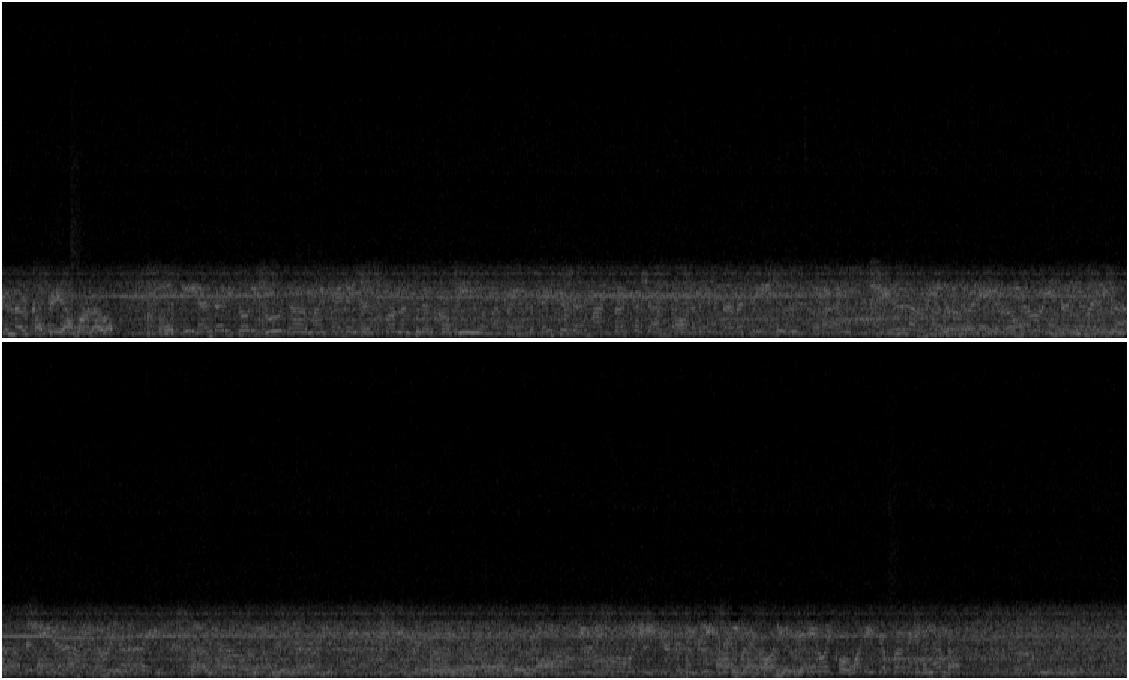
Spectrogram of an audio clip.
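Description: A radio receiver plays a crackly, muffled transmission through its small loudspeaker.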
